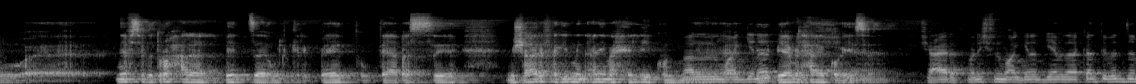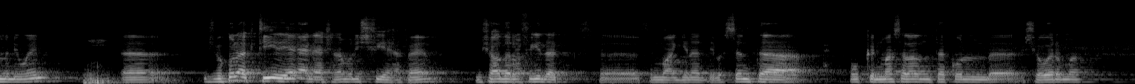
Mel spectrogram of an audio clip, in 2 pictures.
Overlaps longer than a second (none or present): present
